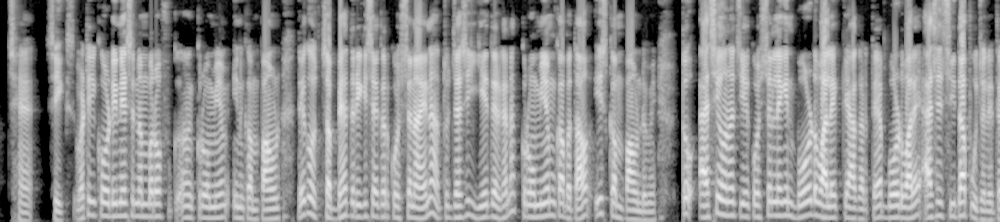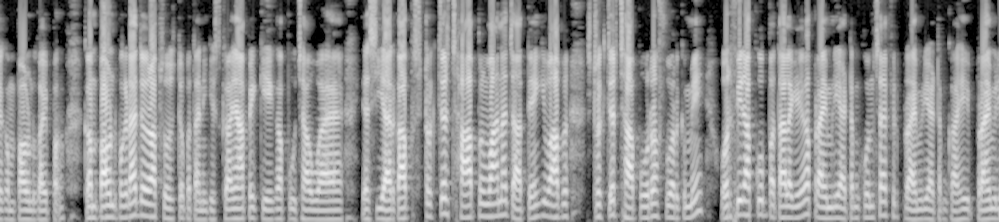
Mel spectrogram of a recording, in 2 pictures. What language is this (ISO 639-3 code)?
hin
